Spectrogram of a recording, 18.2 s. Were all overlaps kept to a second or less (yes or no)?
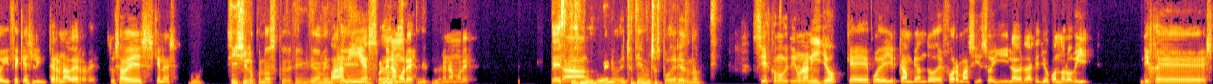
no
